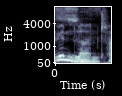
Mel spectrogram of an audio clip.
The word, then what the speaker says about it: Vinland: Spricht man dann wirklich Winlandsaga aus? – Äh, Winland. V. – Da kannst du ja auch einfach Finnland-Saga nennen. Nee, ist Winland.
